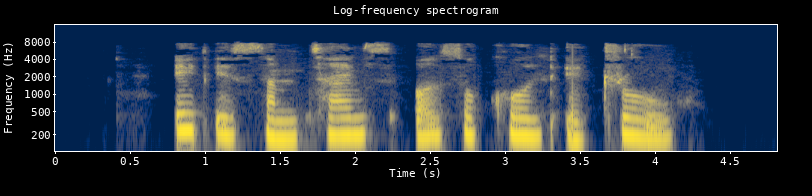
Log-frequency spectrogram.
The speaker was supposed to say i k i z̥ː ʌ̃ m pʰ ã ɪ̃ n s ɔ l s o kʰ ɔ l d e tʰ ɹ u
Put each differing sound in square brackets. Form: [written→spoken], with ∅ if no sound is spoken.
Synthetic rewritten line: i [k→t] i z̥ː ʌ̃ m [pʰ→tʰ] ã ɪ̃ [n→m] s ɔ l s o kʰ ɔ l d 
